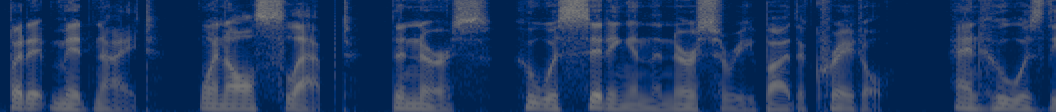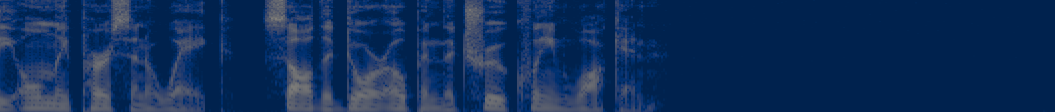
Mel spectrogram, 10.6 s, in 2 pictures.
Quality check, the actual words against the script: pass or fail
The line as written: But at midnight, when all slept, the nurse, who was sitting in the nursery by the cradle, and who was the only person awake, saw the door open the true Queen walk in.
pass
